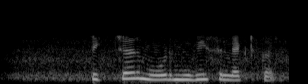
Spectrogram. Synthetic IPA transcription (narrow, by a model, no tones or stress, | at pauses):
pɪkt͡ʃəɾmoːɖmuːʋiːsɪlekʈkə̰ɾ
